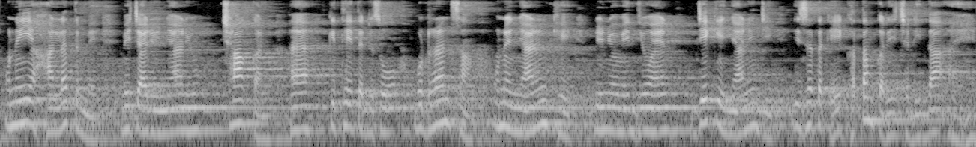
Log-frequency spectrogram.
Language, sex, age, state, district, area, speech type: Sindhi, female, 45-60, Rajasthan, Ajmer, urban, spontaneous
